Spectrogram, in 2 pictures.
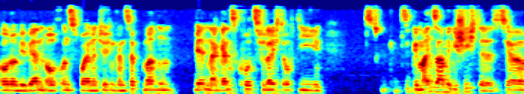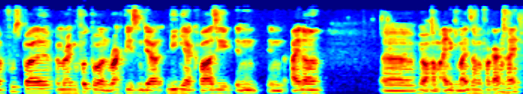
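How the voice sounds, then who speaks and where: Fairly even intonation in a man's plain, everyday voice, pitched fairly low. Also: moderate pace. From eastern Germany. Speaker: podcast host, American football fan. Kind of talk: casual podcast chat.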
